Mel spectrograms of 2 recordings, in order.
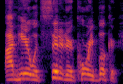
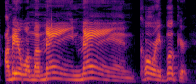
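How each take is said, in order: First: Said in the usual way. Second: Slow, drawn-out mock intro; lightly imitating a smooth politician; drawling parody of a hype introduction; mocking the congressman. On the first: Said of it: "Didn't nobody ask you all that?".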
